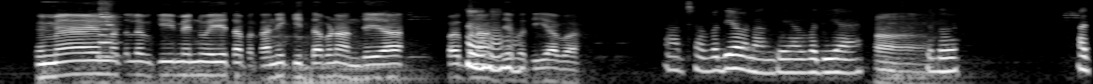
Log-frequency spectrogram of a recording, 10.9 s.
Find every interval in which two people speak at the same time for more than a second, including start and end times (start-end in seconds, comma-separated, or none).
none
